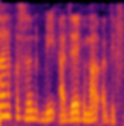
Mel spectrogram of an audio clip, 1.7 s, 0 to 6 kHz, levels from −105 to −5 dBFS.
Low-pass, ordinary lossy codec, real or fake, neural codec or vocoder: 5.4 kHz; none; fake; codec, 16 kHz, 2 kbps, FreqCodec, larger model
